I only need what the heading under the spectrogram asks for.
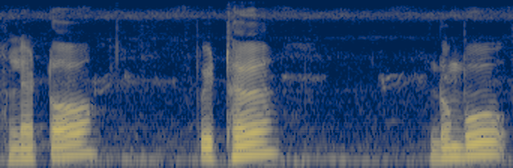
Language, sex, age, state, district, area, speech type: Santali, male, 45-60, Odisha, Mayurbhanj, rural, spontaneous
